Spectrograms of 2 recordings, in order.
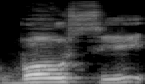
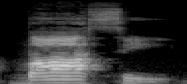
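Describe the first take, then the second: First: The first vowel sounds like long 'oh'. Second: The first vowel sounds like open 'ah'. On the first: The speaker calls it wrong. "It's not O, bossy. No" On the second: The speaker calls it right. "Big. Ah"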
